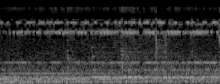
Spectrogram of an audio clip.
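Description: Crickets trilling in a steady, high-pitched chorus over a low background hum.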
